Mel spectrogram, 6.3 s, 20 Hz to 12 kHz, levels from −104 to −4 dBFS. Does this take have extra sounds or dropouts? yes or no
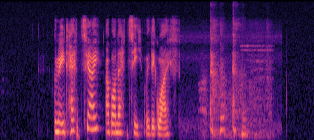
yes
